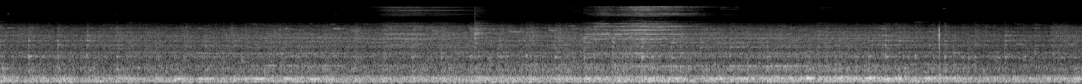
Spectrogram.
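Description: Covered freight wagons of a mixed freight train rolling past: a steady rumble of steel wheels on the rails, with a faint high squeal from the wheels about six seconds in.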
